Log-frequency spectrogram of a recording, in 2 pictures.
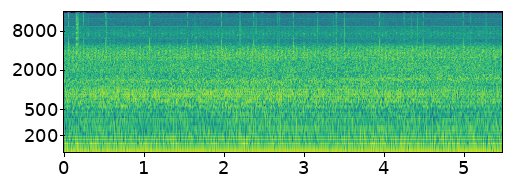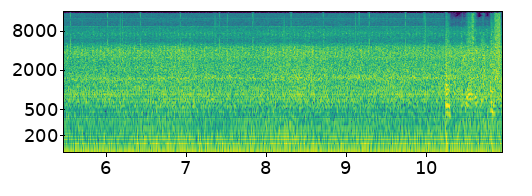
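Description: Cessna 150's four-cylinder Continental O-200 engine and propeller droning steadily in flight, heard from inside the small cabin, with a strong low hum that holds one even pitch throughout.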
